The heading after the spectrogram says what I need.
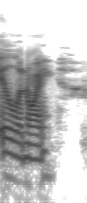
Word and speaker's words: Illinois: you ask I everyone that doesn't live here pronounces it Illinois with an S so I say it to to mock that kind of but it's it's a silent ass it's Illinois it I if I didn't live here I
